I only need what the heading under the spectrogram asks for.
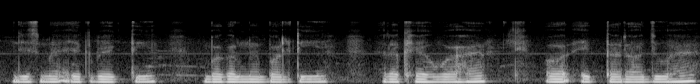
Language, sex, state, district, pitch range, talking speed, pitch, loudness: Hindi, male, Bihar, Araria, 120-125 Hz, 110 wpm, 120 Hz, -16 LUFS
